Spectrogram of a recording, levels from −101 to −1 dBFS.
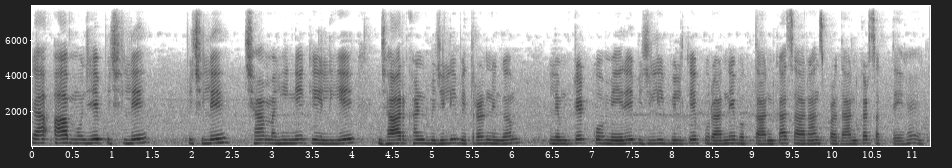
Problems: none marked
